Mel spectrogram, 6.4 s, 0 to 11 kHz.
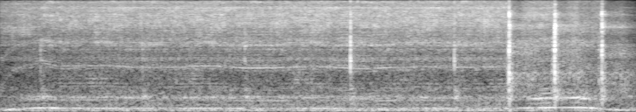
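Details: Power antenna motor from 1965-66 Thunderbird / 1961-64 Cadillac, bench-run during reassembly: steady hum, then sharp even clicks about half a second apart as the clutch slips at full travel so the antenna isn't overpulled; normal.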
